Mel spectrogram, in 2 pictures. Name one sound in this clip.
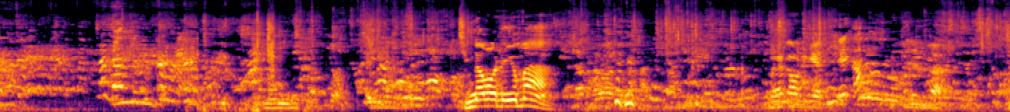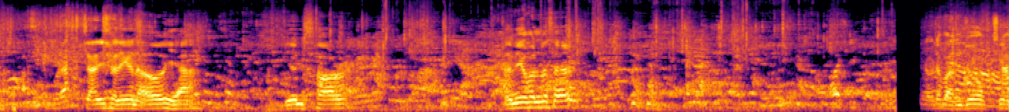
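A crowd of children chatters in the background.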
